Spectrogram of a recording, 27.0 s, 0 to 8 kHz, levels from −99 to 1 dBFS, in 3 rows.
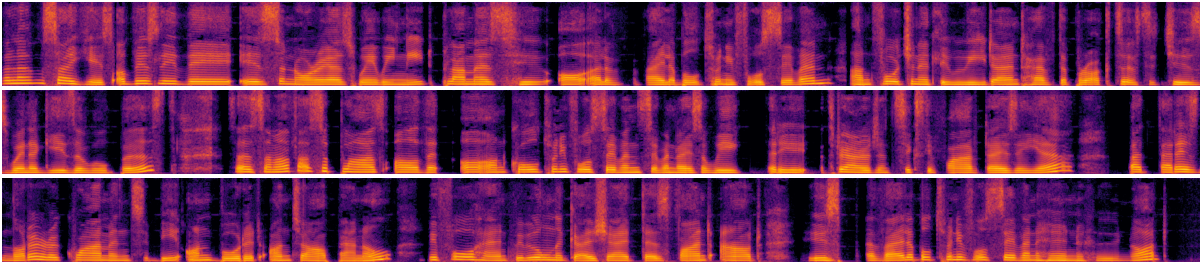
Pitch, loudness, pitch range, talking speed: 205 Hz, -19 LUFS, 195-230 Hz, 165 wpm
